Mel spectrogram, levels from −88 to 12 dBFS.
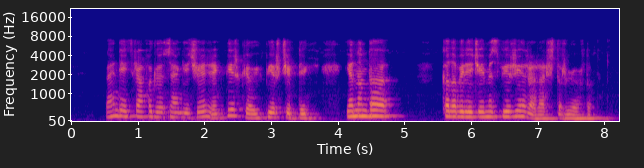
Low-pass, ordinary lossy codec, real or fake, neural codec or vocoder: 7.2 kHz; Opus, 24 kbps; fake; codec, 16 kHz in and 24 kHz out, 2.2 kbps, FireRedTTS-2 codec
